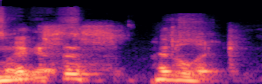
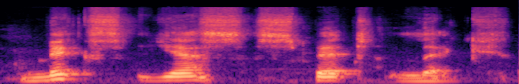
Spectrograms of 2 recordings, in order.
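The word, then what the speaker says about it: Mxyzptlk: I don't know how to pronounce his name. Nobody does. – Mixus Pitlick. – Mix, yes, spit, lick. When Gilbert Gottfried showed up in the Superman animated series, he broke it down.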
